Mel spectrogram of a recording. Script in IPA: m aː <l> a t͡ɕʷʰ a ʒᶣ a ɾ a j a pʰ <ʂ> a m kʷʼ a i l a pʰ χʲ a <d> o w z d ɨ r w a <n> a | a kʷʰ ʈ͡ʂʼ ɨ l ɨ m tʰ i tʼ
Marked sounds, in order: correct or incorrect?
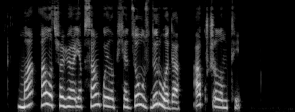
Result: correct, incorrect: s, incorrect: d͡z, incorrect: d

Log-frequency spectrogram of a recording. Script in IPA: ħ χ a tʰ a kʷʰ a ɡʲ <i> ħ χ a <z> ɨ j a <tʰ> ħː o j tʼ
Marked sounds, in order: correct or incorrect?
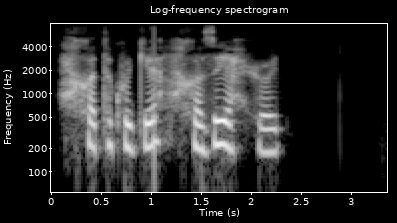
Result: incorrect: ɪ, correct, incorrect: none

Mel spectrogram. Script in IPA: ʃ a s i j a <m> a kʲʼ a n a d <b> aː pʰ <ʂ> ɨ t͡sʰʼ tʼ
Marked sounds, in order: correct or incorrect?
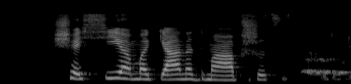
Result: correct, incorrect: m, correct

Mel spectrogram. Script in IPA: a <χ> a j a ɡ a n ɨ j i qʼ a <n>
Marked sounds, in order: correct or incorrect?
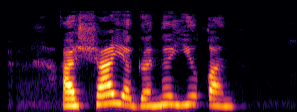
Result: incorrect: ʃ, correct

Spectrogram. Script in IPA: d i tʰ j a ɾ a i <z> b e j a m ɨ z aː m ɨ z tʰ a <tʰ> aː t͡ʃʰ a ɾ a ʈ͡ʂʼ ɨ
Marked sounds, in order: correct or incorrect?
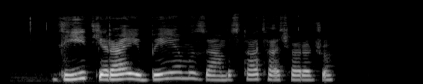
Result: incorrect: none, correct

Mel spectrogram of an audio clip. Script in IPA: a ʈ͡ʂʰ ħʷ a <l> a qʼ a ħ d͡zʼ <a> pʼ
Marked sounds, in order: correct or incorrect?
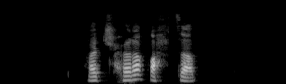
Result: incorrect: ɾ, correct

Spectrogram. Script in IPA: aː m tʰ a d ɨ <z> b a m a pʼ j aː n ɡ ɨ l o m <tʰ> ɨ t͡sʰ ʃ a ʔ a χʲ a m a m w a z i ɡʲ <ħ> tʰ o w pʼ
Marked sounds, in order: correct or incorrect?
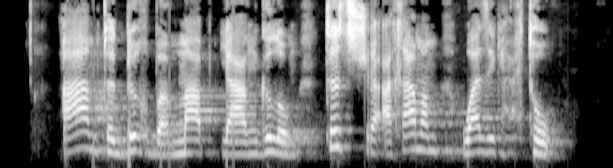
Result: incorrect: ʁ, correct, correct

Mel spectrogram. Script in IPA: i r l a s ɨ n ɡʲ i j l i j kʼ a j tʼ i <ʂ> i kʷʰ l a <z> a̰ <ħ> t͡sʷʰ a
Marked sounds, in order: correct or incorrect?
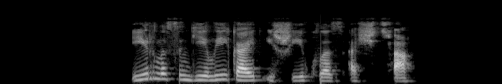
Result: correct, correct, incorrect: ʃ

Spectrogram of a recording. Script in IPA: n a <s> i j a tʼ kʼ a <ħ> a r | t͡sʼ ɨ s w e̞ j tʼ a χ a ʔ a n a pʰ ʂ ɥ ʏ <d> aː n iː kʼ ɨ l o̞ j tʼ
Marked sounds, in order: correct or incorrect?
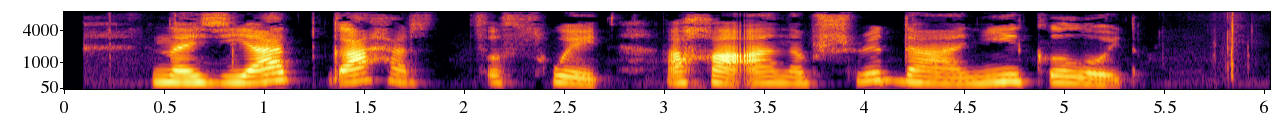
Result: incorrect: z, correct, correct

